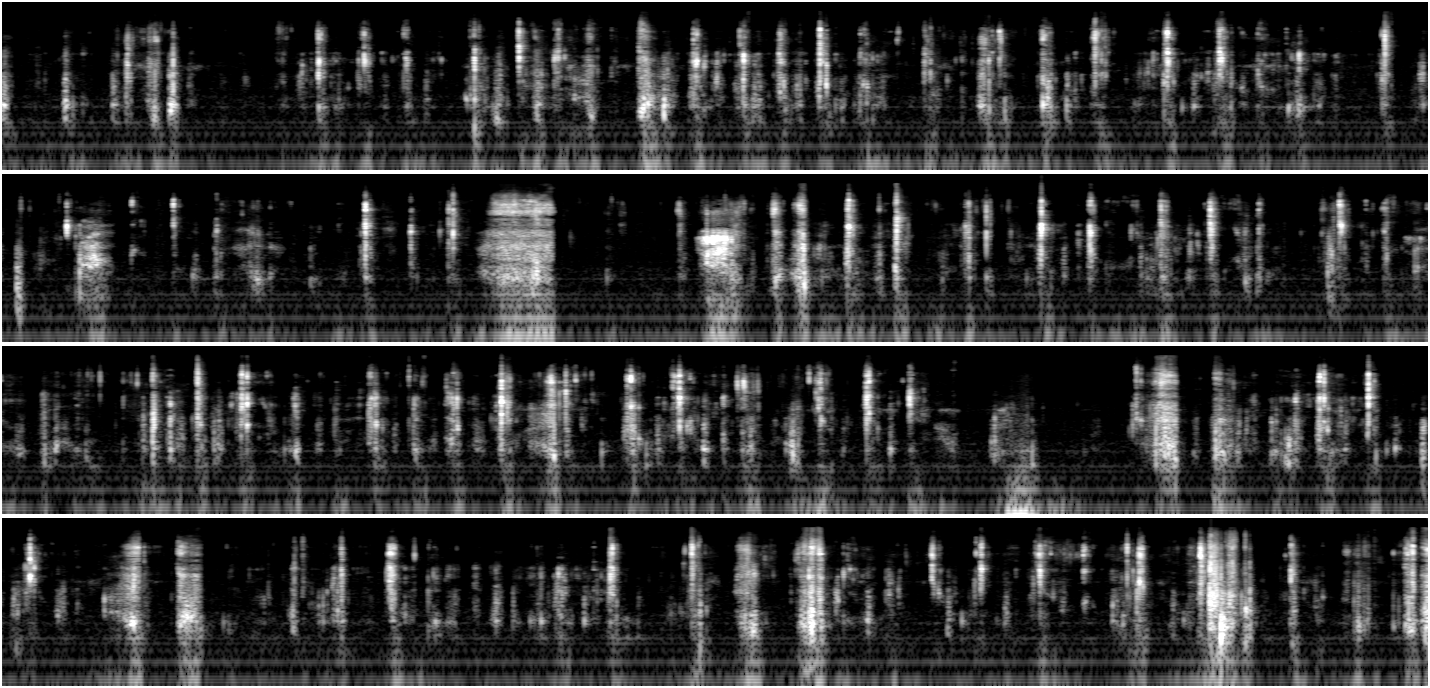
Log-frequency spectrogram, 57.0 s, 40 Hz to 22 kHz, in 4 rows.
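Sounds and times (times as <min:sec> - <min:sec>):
wet biting and chewing: 0:39.8 - 0:57.0.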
